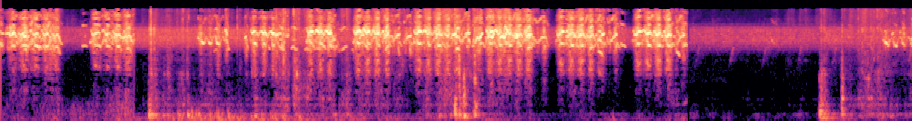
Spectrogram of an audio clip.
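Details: Feeding time at a common myna nest, day nine: chicks give loud, scratchy high begging squeals in choppy bursts, stopping abruptly near the end, with soft low bumps from the nest.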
